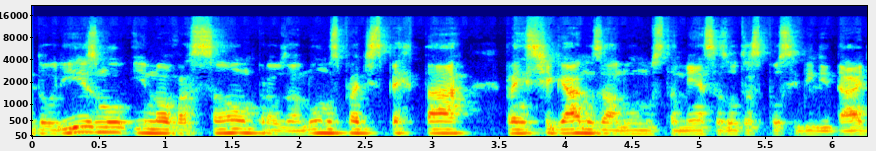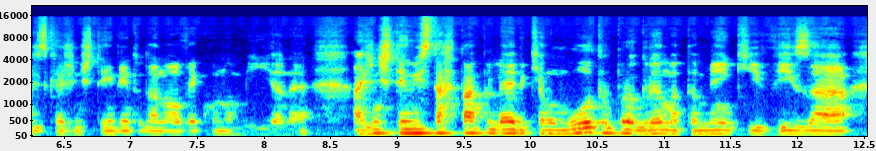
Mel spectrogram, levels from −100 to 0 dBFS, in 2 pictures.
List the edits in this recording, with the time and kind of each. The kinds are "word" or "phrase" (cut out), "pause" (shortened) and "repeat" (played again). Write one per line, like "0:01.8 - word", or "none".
none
